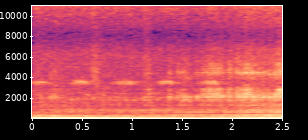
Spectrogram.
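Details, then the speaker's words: E46 BMW 330ci at quiet idle gives a thin squeaky chirp that sharpens into a steadier squeal, louder each time the wheel is turned; a power steering squeal, with the belt to be checked next and the pump suspected but not confirmed. "Yeah, so it's the power steering. Every time he turns the wheel, the squeaking gets louder."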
